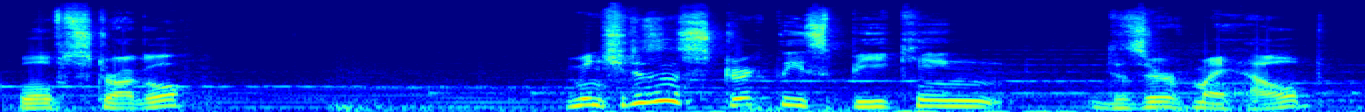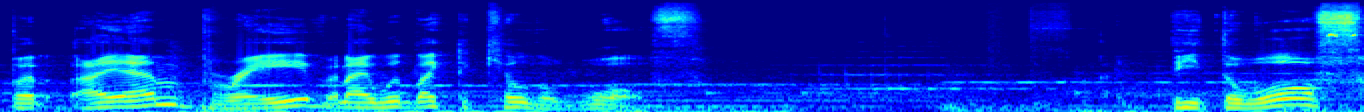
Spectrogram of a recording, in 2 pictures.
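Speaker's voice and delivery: ordinary delivery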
